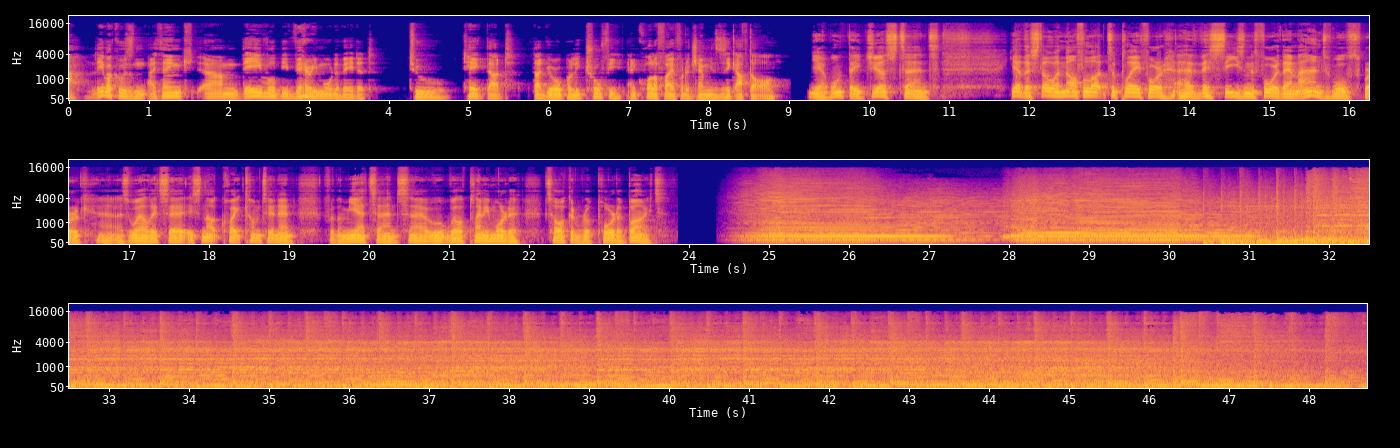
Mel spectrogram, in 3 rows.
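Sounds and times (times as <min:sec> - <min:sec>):
speech: 0:00.0 - 0:23.8
deep foghorn-style horn blasts: 0:24.8 - 0:47.2
stadium goal anthem with a steady beat: 0:30.3 - 0:48.7.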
